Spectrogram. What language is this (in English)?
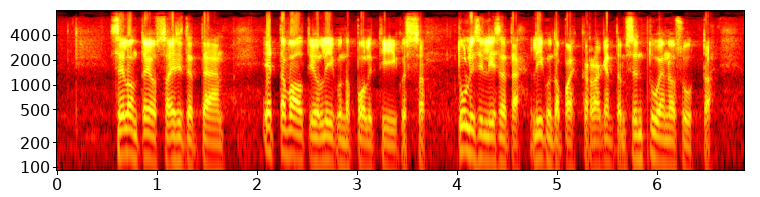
Finnish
